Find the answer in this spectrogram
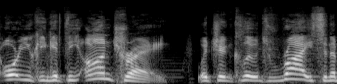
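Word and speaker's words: entrée: So, how do you pronounce that again? Entree. Entree? Yes. All right. So, like, when I asked you the first time, when I said entry, you didn't know what it was at all, right?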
